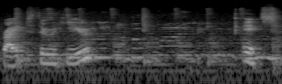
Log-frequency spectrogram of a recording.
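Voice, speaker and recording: Animated and fairly low-pitched, she stretches out her words as she chats with live stream viewers while crocheting. Her first language is Norwegian, her style is hesitant, rambling and playful, and music plays in an echoey room.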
